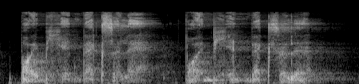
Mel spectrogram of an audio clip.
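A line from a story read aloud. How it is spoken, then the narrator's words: Hissing leaves. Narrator (German): zischelten nun auch alle Blätter ringsum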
